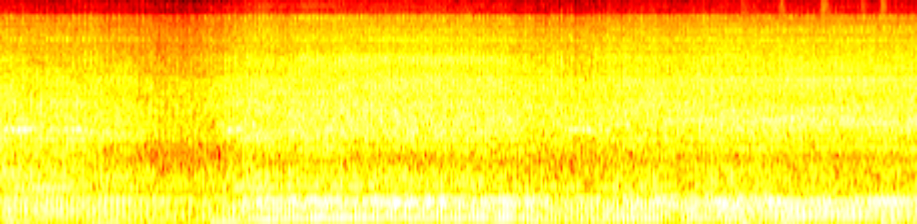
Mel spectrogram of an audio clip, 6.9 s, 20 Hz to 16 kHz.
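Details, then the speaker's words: New CSC TT250 single-cylinder dual-sport on first start, cold, packing grease burning off exhaust: slow, uneven thumping with wandering, dipping beat; rough low idle because engine is new and tight, idle speed needs adjusting, later stalled from insufficient warm-up. "And as you can hear, it's it's running pretty rough. It's really tight right now. That engine's new. And the idle is going to be low."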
